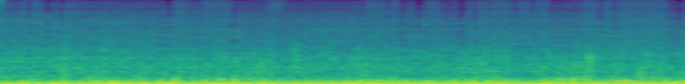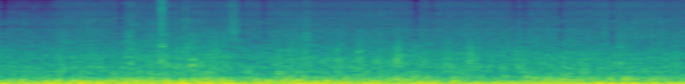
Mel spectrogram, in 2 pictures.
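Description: A car driving on an unpaved gravel road, heard from inside the cabin: a steady low rumble of tyre and road noise.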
